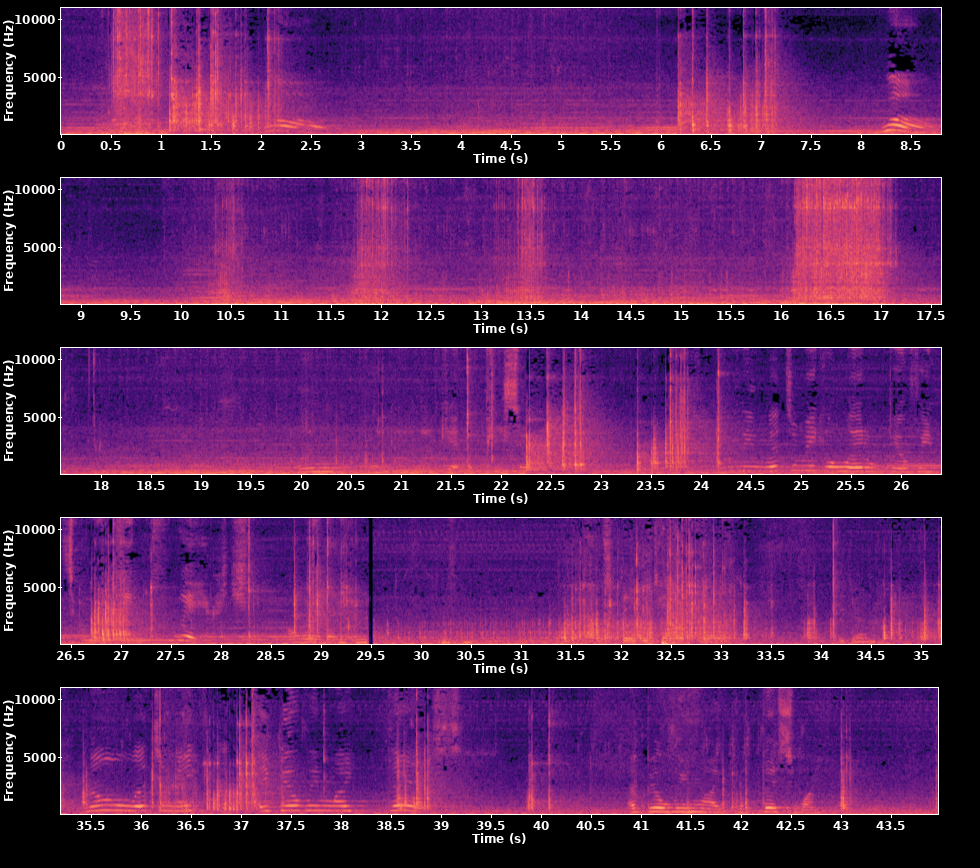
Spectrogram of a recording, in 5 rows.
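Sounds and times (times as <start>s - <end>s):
steady low hum: 0.0s - 43.9s
wooden blocks clacking: 0.6s - 2.3s, 6.2s - 7.4s, 22.2s - 24.3s, 26.7s - 27.4s, 30.6s - 37.4s.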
